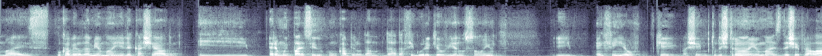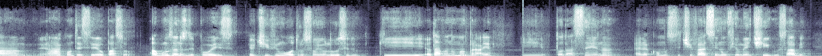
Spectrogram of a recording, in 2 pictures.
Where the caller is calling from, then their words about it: Fortaleza, Ceará, Brazil; sou aqui de Fortaleza, no Ceará.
